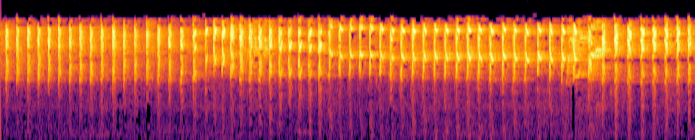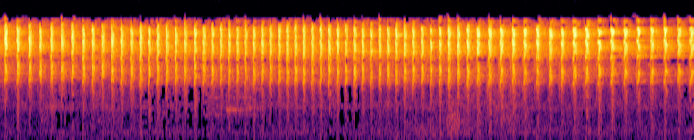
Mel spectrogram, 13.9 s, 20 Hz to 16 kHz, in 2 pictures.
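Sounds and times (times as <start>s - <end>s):
lovebird ngekek song: 0.0s - 13.8s.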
